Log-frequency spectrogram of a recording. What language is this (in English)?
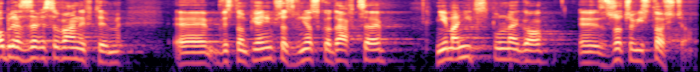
Polish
